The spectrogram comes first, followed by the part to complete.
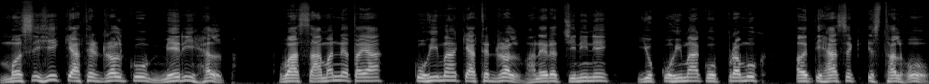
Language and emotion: Nepali, neutral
